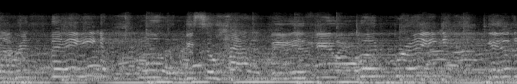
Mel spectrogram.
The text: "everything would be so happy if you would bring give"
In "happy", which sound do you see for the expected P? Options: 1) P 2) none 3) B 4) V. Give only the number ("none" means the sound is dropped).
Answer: 3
